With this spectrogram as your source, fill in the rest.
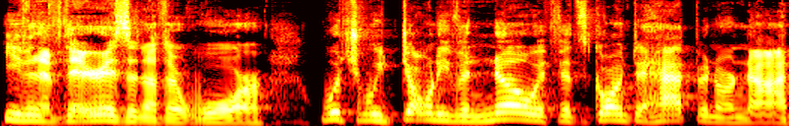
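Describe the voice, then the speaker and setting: Using a put-on character voice with a fairly high pitch, a man talks at a very fast pace with lively intonation in a very clean recording with a silent background. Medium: game stream. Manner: blunt, impatient.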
